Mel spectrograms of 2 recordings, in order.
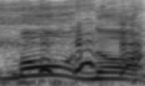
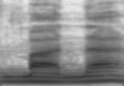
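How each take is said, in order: First: The first vowel sounds like 'oh'. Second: The first vowel sounds like 'ah'. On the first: The speaker calls it right. "C'est Mona" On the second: The speaker calls it wrong. "il y a des gens qui veulent tellement faire attention à tout qu'ils disent Mana"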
